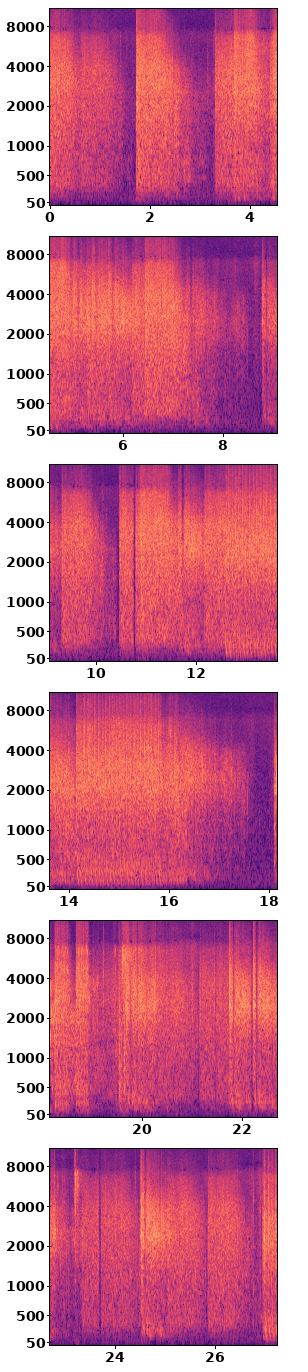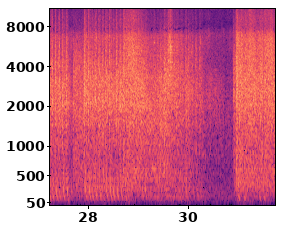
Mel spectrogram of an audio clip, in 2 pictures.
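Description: Machine-gun fire in long bursts with brief lulls between them; the longest burst runs several seconds near the middle.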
